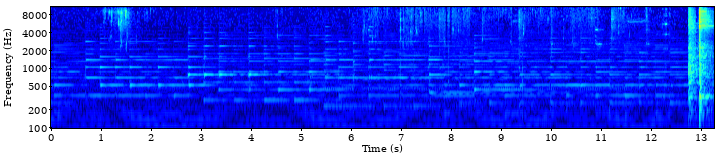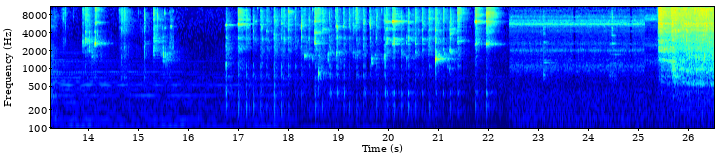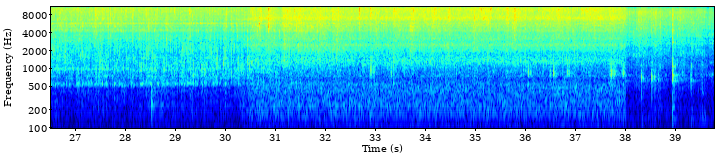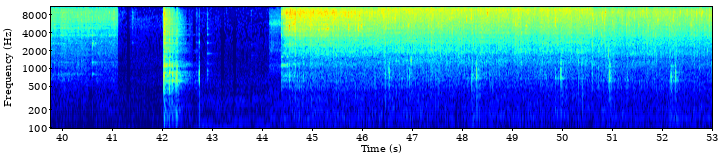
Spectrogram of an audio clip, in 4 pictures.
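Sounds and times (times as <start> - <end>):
spatula scraping and tapping: 16.8 - 22.3
food sizzling in a pan: 22.5 - 41.2, 44.2 - 53.0.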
